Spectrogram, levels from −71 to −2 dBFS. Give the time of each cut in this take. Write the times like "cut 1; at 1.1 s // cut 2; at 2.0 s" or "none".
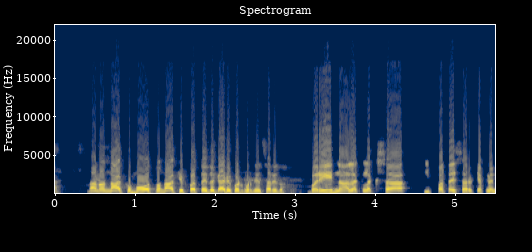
none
